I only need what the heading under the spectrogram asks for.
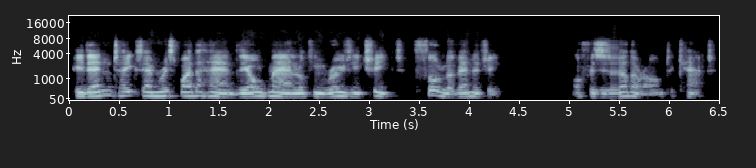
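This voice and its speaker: A man's voice: mid-range voice, fairly even intonation, normal speed. A man narrating scripted stage directions at a table read. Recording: slightly dull, lo-fi recording.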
